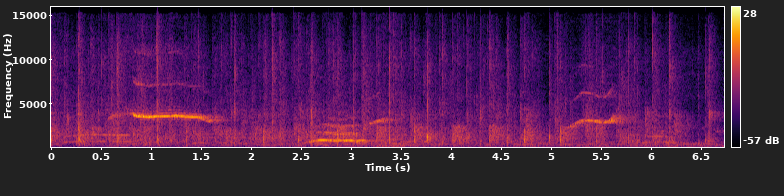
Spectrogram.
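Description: A listener in the audience whistles loudly and shrilly.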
